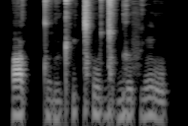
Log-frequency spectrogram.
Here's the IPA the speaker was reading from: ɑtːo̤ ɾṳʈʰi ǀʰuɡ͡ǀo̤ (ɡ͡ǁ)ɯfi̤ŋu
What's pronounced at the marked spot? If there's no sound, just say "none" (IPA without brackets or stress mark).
ɡ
